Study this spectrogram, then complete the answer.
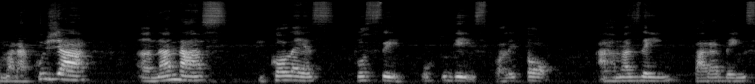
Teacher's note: São palavras em que o acento tônico recai na última sílaba. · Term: oxítonas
